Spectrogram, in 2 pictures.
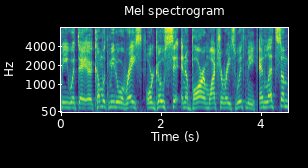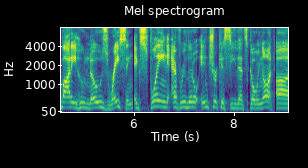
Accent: United States; because we, as sports fans, as American sports fans, we are driven as much by personality.

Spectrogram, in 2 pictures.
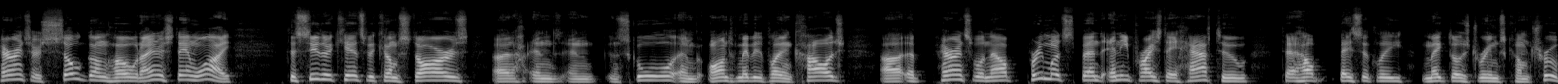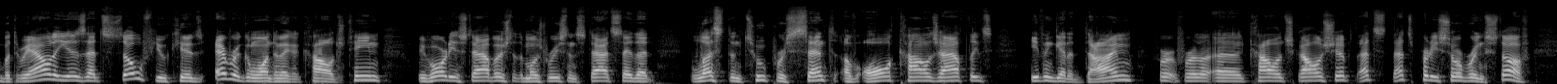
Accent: Armonk, New York, United States; I will be talking to the Armonk Baseball League up in my hometown in Armonk, New York, at the Byram Hills High School.

